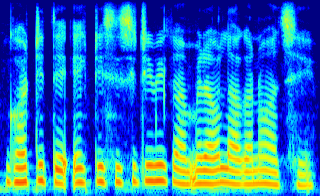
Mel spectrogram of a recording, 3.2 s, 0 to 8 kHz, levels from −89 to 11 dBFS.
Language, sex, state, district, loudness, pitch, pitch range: Bengali, female, West Bengal, Cooch Behar, -15 LUFS, 210 Hz, 195-230 Hz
